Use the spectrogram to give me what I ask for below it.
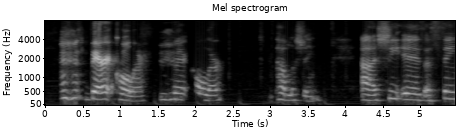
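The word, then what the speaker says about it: Berrett-Koehler: which will be released by, how do you pronounce that? Barrett Collier? Barrett Kohler.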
